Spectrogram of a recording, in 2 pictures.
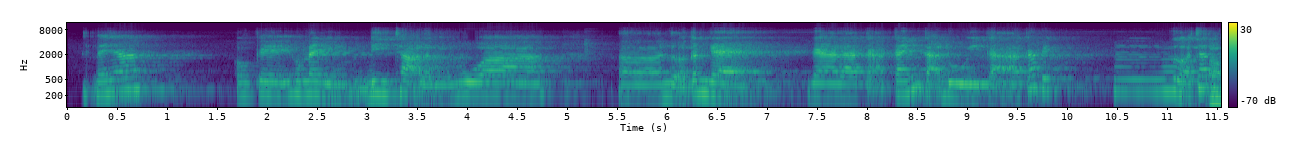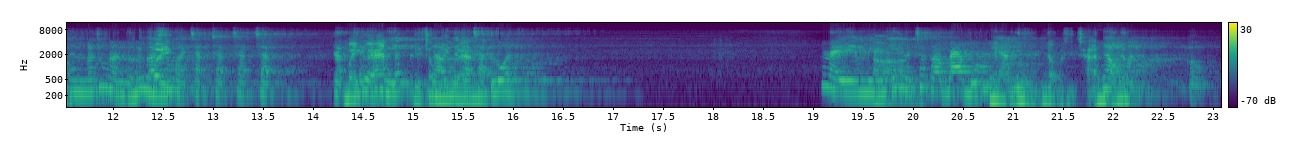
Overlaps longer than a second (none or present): present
